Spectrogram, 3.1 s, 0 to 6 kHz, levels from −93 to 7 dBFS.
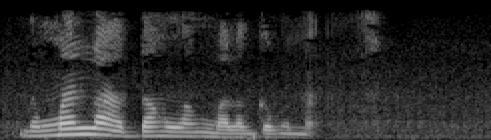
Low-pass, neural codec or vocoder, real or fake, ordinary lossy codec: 5.4 kHz; none; real; AAC, 32 kbps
